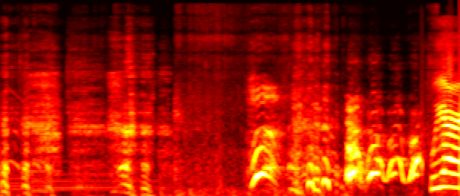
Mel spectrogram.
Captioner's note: Camper barking; both grunting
